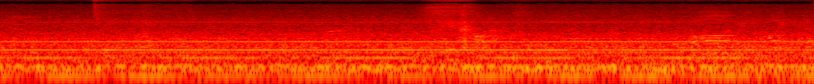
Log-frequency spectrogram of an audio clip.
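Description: Hong Kong MTR M-train electric multiple unit standing at the platform with its doors shut, heard from inside the car: a steady electrical hum over a low rumble. About seven seconds in, a few short rising whines begin, as the train starts to move off.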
